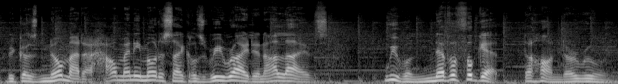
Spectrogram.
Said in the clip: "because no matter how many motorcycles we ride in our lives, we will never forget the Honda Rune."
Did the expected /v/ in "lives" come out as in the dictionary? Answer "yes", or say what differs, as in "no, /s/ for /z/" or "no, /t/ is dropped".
yes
